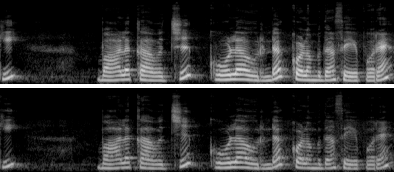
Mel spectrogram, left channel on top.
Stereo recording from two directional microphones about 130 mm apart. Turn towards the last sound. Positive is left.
turn(degrees=35)  # may be behind; listen again after turning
